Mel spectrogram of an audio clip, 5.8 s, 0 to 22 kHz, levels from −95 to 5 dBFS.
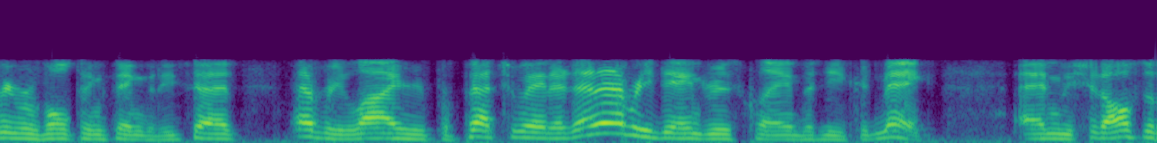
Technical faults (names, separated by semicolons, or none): G.723.1 codec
